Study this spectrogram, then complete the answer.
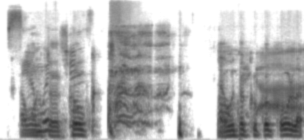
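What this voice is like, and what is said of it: Put-on strange accent. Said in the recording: “I'm rich now, so now I have this strange accent.”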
